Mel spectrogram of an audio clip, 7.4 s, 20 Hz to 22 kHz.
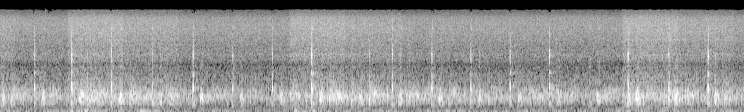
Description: Baby's heart beat on a Doppler Monitor at 15 Weeks.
